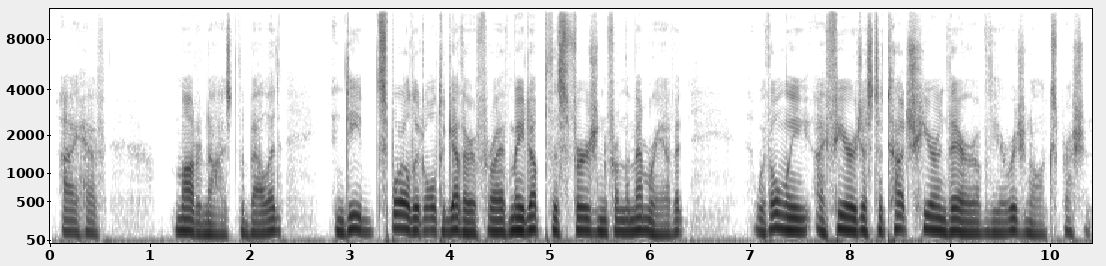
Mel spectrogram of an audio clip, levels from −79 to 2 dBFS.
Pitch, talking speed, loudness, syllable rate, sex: 130 Hz, 190 wpm, -17 LUFS, 6.6 syllables/s, male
